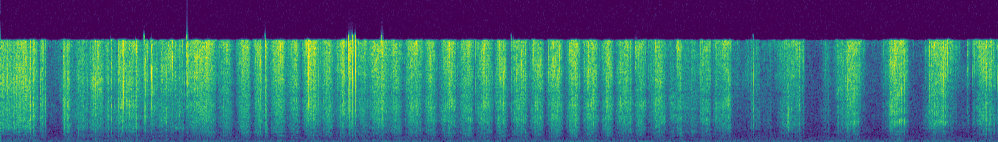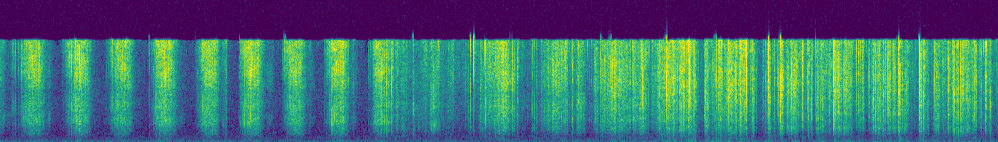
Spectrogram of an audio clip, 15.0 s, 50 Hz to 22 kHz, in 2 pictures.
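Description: Long nails scratch and rub the edge and face of a thin, solid, flat green nylon scouring pad. The result is a dry, bright, raspy scratching made of quick strokes, at about 200 per minute. The strokes settle into a steady back-and-forth rhythm in the middle of the clip before turning denser and rougher again.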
